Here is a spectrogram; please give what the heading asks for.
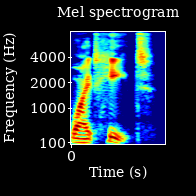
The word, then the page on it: white heat: British English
